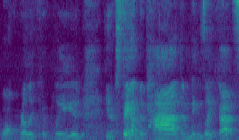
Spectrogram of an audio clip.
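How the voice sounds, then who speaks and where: Amid noticeable background noise and audible room echo, a woman with an American accent talks at a fairly low pitch. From Ohio, US Midwest. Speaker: hotel sales executive. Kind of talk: career talk to an audience. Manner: casual, many filler words.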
